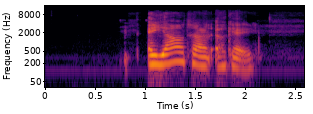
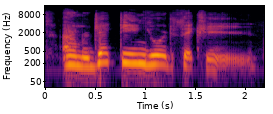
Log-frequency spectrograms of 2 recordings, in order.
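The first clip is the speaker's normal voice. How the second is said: put-on slow, cute baby talk. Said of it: "trying to do all that baby talk".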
